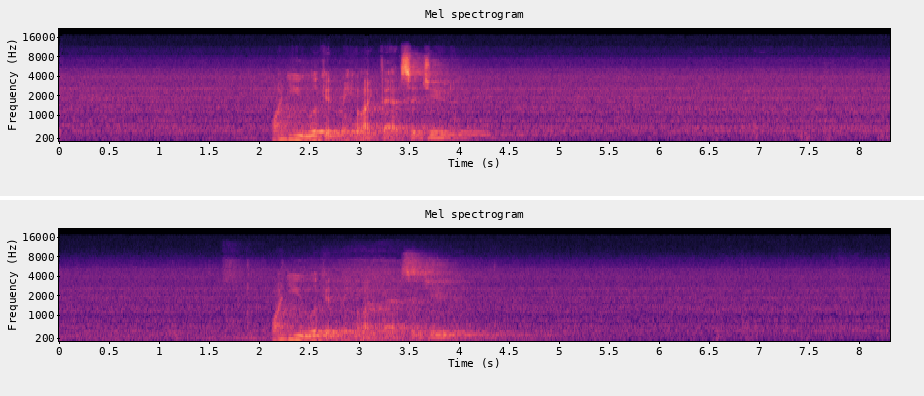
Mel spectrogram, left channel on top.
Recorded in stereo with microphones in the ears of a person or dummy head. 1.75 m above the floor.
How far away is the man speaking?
About 0.7 m.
